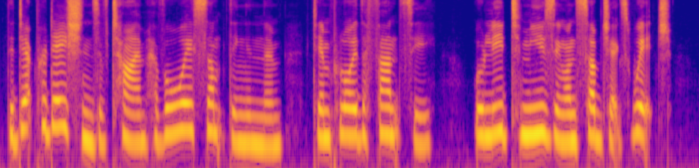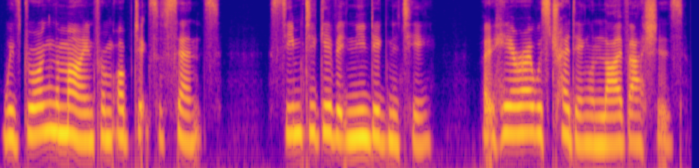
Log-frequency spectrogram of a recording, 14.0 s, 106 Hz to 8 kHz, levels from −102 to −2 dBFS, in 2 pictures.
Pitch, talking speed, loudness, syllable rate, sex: 235 Hz, 175 wpm, -18 LUFS, 5.2 syllables/s, female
